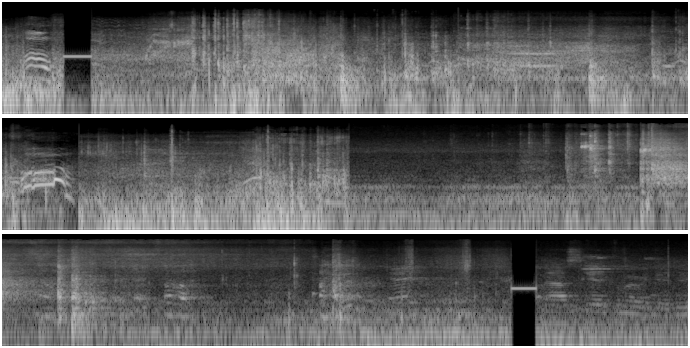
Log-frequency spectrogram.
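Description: Wind rush and BMX tyre noise on a GoPro's microphone as the bike rolls fast, with knocks and clatter, then voices talking. Two short censor bleeps cut in, one near the start and one near the end.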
